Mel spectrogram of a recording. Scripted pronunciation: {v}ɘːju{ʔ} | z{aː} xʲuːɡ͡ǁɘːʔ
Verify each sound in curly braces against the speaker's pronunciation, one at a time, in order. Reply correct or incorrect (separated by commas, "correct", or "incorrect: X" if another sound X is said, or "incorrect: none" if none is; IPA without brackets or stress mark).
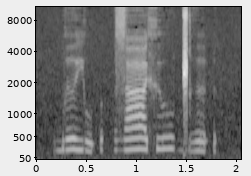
incorrect: b, correct, correct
